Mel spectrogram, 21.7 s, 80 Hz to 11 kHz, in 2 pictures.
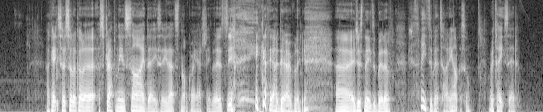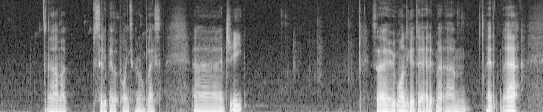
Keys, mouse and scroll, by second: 0.4 scroll down 3, 0.7 Tab, 1.0 middle click, 1.4-1.8 scroll down 1, 1.8 click, 2.0-3.3 middle drag, 3.3 scroll up 3, 3.9-5.4 shift+middle drag, 5.4 scroll up 2, 5.9-7.6 middle drag, 7.6 click, 13.0-15.0 middle drag, 15.0 g, 17.3 Tab, 18.4 1, 19.7 click, 21.0 Tab, 21.6 click.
